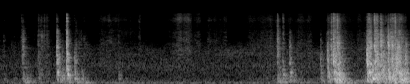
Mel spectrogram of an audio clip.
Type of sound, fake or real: real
